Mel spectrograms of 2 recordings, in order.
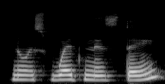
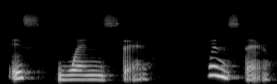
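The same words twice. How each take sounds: First: Wednesday with the D sounded, a rising end; spelled-out Wednesday. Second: Wednesday as wenzday, no D; correct Wednesday. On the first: Teacher showing the spelled Wednesday as wrong. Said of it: "como se escribe". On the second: Teacher giving the right Wednesday after the wrong one. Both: Shown as a demonstration.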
